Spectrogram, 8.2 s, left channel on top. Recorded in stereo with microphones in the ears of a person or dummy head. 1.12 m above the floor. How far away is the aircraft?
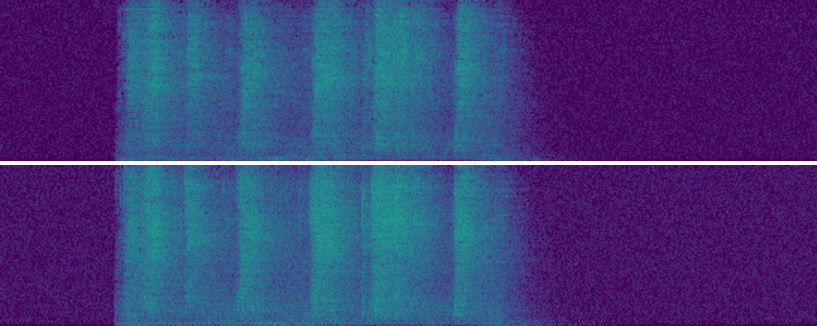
I don't hear an aircraft.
